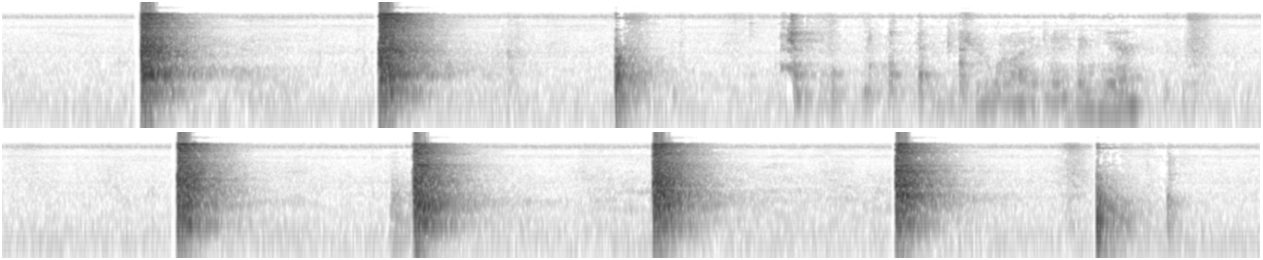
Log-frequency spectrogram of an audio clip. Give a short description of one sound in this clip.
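A sledgehammer strikes a metal engine block with loud ringing clangs.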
